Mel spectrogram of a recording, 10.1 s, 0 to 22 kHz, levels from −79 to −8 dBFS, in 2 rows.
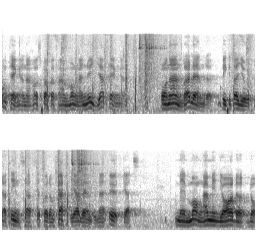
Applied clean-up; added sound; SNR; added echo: none; Run; 11 dB; none.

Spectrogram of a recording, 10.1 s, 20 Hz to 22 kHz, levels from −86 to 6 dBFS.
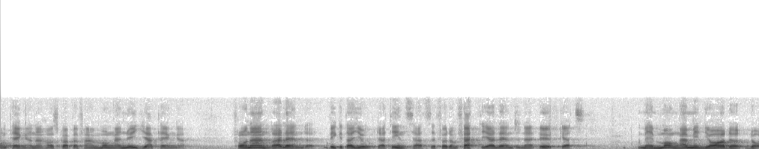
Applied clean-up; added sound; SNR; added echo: none; none; none; none.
